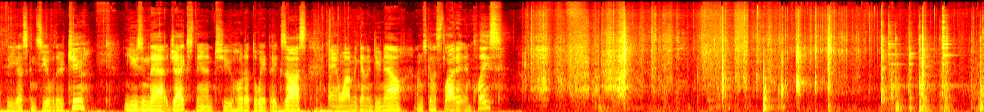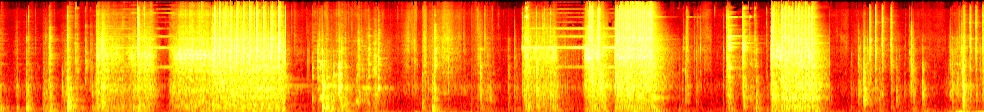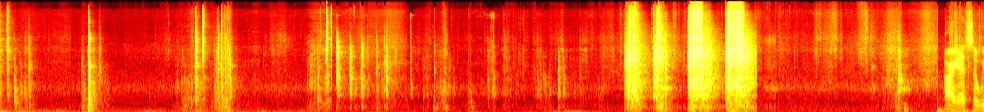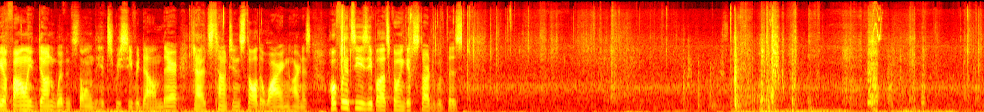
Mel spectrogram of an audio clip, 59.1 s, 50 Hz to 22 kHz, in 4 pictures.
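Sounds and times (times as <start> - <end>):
metal clanks and knocks: 10.7 - 30.1
impact wrench bursts: 16.2 - 19.1, 22.6 - 25.0, 26.3 - 27.2, 38.9 - 40.9.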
